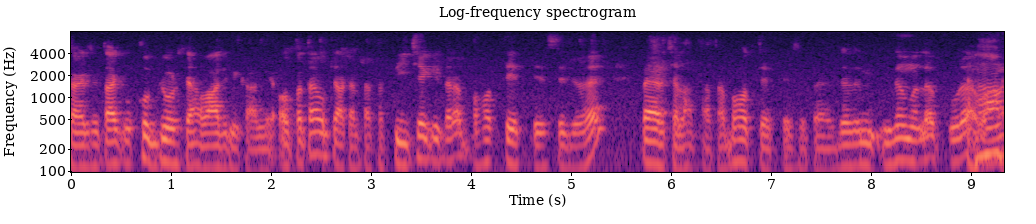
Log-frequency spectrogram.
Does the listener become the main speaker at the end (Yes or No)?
Yes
